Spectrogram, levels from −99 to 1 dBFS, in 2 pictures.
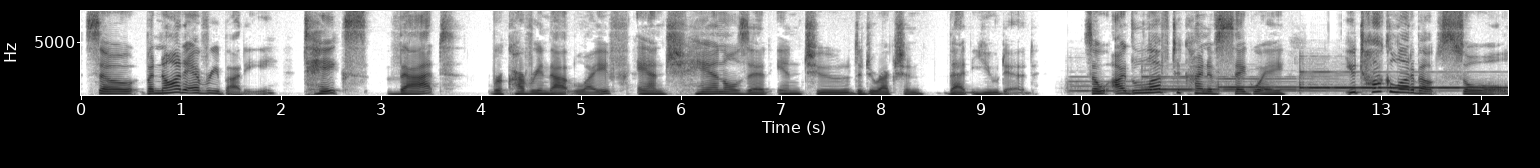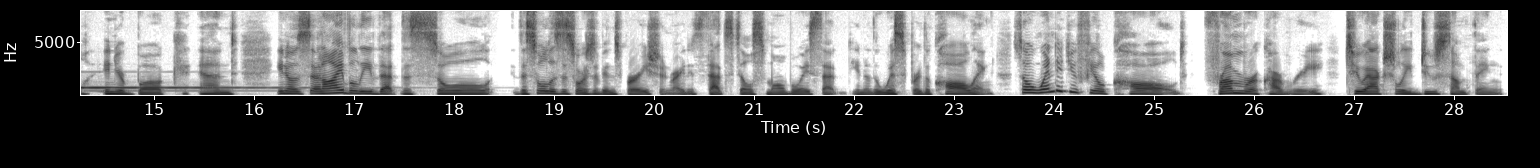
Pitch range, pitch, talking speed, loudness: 150-210 Hz, 170 Hz, 160 wpm, -19 LUFS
